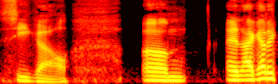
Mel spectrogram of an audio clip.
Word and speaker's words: Seagal: and his name is steven segal pronounced seagull um and i got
